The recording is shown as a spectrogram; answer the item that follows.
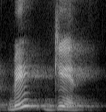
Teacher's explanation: begin the stress is on the second syllable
